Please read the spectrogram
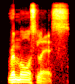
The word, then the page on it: remorseless: British English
